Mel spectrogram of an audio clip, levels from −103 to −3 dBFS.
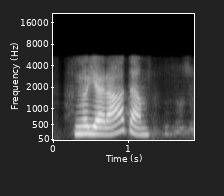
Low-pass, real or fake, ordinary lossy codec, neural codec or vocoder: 5.4 kHz; fake; none; codec, 24 kHz, 0.5 kbps, DualCodec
